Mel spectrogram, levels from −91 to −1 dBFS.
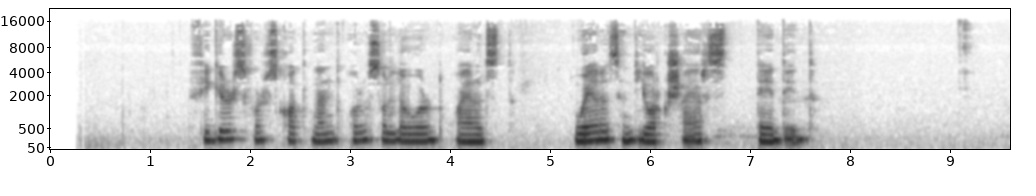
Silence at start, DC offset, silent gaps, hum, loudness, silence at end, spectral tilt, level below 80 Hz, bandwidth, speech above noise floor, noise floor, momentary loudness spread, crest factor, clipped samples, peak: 1.4 s; under 0.1%; none; none; -23 LUFS; 0.45 s; -4.5 dB/octave; -62 dBFS; 16.5 kHz; 38 dB; -60 dBFS; 9 LU; 18 dB; under 0.1%; -6 dBFS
